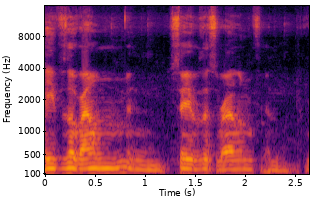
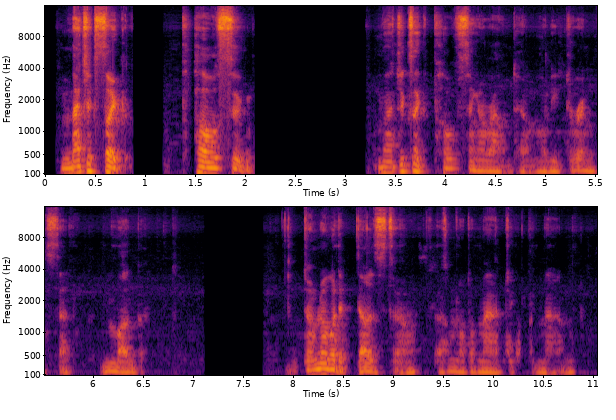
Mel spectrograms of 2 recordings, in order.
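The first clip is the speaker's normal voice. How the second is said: hushed, in-character half-whisper; 4 semitones lower, 4 dB quieter than usual. Voicing a character half-whispering to the party about an innkeeper's magic: half-whispering in character. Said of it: "She kinda whispers to the party".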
